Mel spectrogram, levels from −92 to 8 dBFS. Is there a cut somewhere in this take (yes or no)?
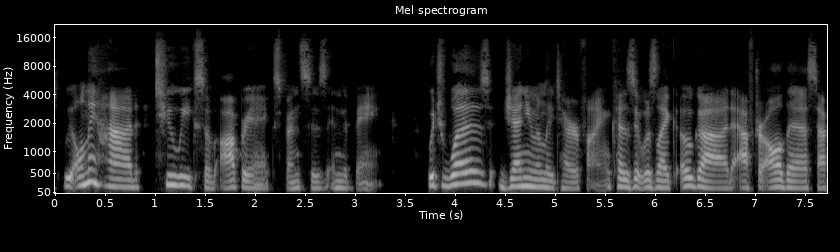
no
